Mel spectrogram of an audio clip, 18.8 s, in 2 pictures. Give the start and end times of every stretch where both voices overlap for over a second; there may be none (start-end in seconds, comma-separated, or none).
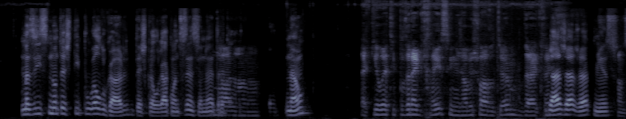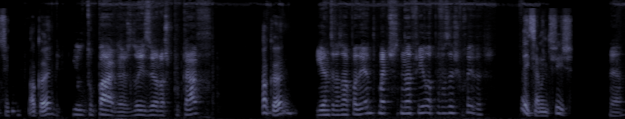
none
